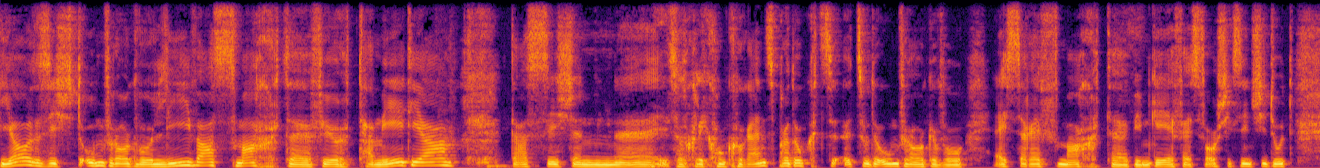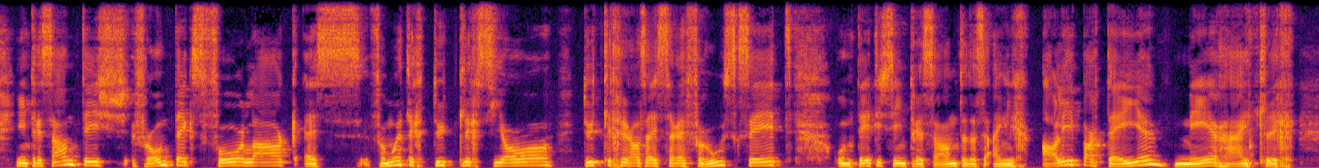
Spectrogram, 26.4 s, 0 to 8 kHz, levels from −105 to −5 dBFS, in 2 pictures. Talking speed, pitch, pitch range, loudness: 115 wpm, 120 Hz, 100-145 Hz, -19 LUFS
